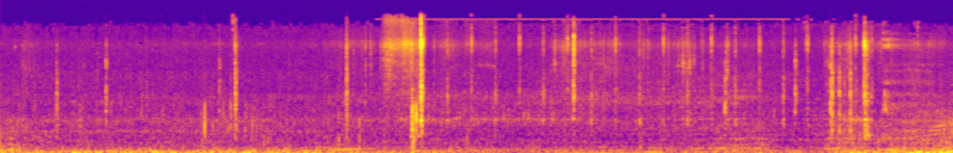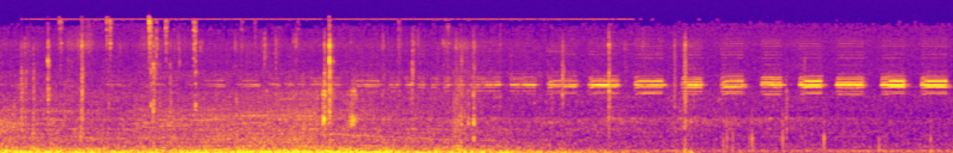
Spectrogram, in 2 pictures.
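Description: Low engine and road rumble heard inside a car's cabin as it moves slowly in traffic, easing off near the end. From about two-thirds of the way in, a high electronic beep repeats about twice a second.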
